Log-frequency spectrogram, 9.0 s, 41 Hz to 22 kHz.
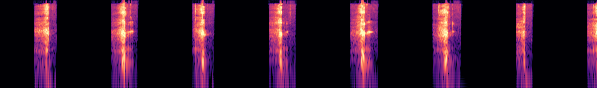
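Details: Audio-only recording of violent, very loud persistent hiccups, in daily bouts lasting about 10–13 hours in December 2019: eight abrupt sharp gulping sounds at a steady pace, about 50 a minute, with silence between.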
